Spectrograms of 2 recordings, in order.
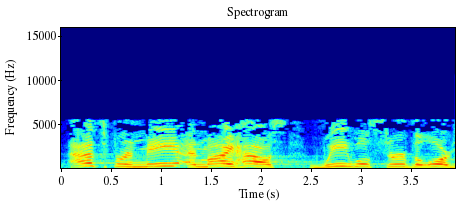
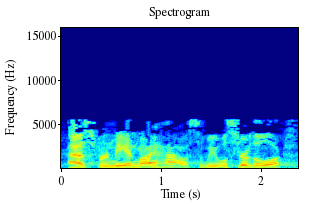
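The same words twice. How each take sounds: First: It is said in a bold, angry tone. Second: It is said in a light, casual tone.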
